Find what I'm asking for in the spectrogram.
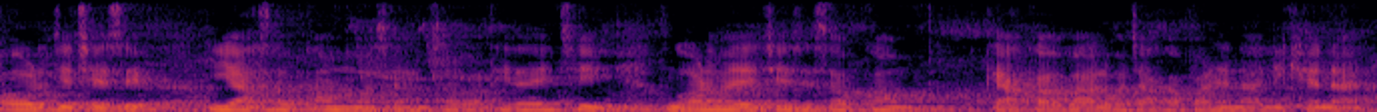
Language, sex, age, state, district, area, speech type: Maithili, female, 30-45, Bihar, Supaul, urban, spontaneous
